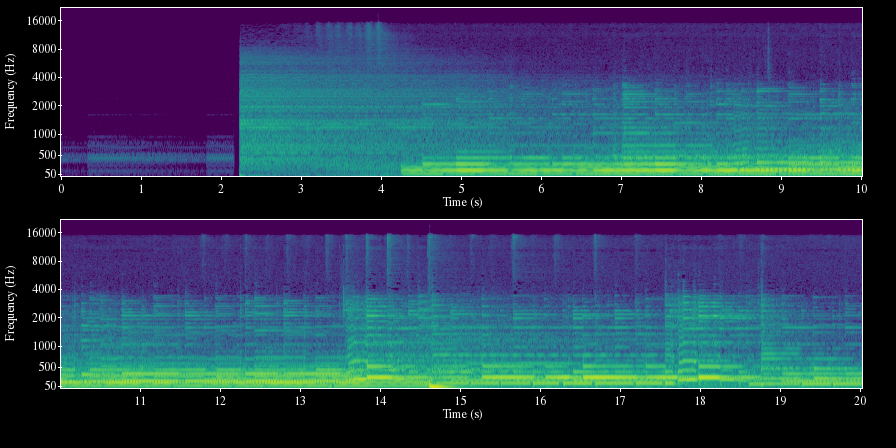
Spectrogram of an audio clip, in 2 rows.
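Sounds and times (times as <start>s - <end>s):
instrumental rock music: 4.2s - 20.0s.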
